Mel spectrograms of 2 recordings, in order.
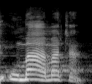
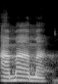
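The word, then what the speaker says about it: Umamah: akisema huyu ni abi umamata hamza yake ina dhuma kwenu imetiwa dhuma haikutiwa imetiwa eh kama haikutiwa weka usije ukasema amama umama ndio linavyotamkwa jina lake ingawa ingawa lugha inaruhusu kusema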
